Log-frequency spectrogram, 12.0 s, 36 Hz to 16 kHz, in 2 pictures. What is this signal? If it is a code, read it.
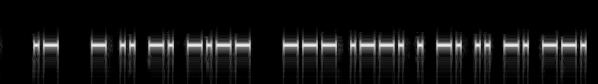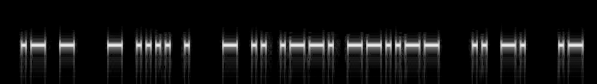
Morse code, heard as a keyed tone, about 25 wpm, 600 Hz. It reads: A TINY OPENING AT THE TIP, IN A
